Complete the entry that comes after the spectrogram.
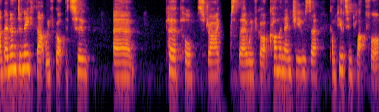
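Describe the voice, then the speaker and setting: This woman speaks at a fairly high pitch with ordinary pitch variation. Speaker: public sector IT manager. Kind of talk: conference presentation. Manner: fast.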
